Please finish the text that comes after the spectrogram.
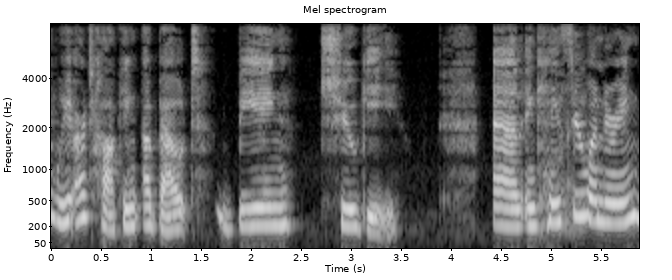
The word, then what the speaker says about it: cheugy: roundabout and today we are talking about being chugi and in case you're wondering that's spelled c h e u g y chugi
